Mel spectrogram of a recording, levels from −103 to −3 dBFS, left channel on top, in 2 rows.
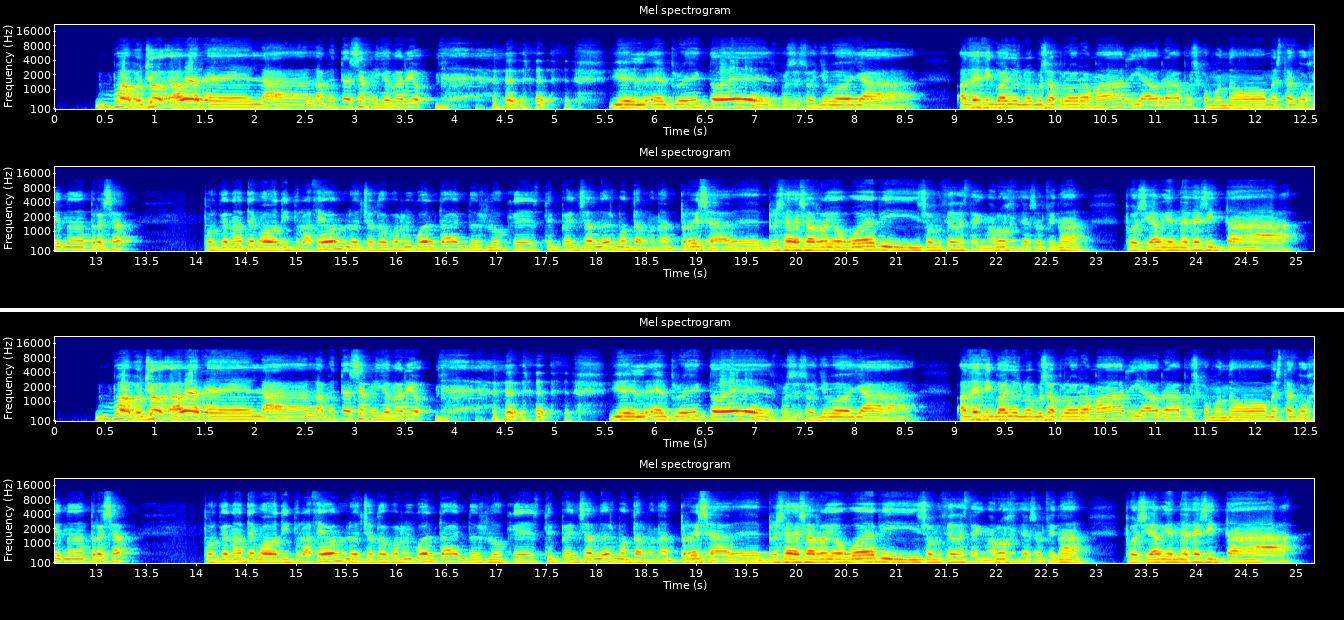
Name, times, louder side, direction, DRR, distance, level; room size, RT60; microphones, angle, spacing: voice 1, 0.4-8.6 9.0-13.4 14.1-22.9 23.3-25.0, right 1 dB, 10° right, 0.8 m, -28 dB
22.0 x 8.3 x 3.4 m
head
